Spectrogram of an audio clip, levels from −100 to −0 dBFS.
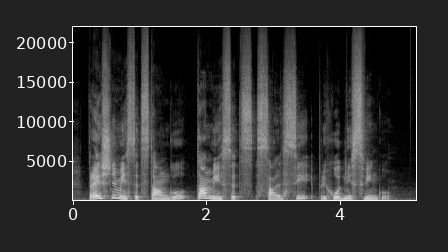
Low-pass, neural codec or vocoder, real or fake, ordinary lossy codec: none; vocoder, 44.1 kHz, 128 mel bands every 512 samples, BigVGAN v2; fake; none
